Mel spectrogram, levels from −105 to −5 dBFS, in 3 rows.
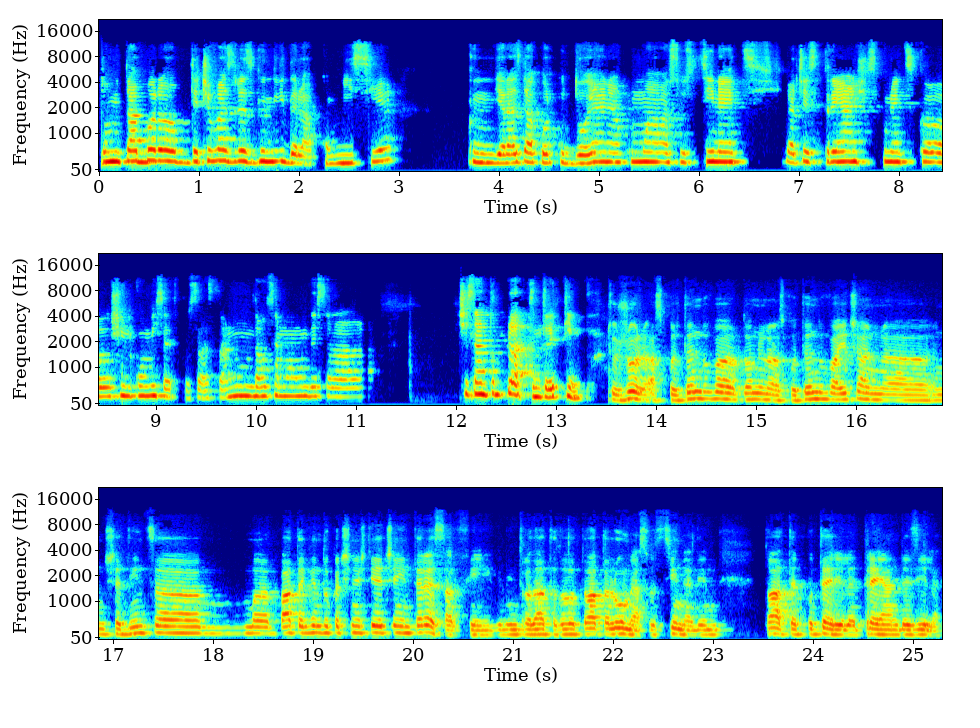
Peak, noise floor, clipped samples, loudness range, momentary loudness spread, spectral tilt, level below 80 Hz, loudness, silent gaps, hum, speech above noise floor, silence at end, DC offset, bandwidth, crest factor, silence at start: -8 dBFS; under -90 dBFS; under 0.1%; 4 LU; 11 LU; -6.5 dB/octave; -70 dBFS; -26 LUFS; none; none; over 64 dB; 0 s; under 0.1%; 11.5 kHz; 16 dB; 0 s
